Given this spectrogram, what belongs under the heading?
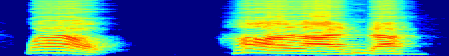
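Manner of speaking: loud and slow, stretching out Highlander; mock amazement at the screen; awed exclamation. Mock awe at the film.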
